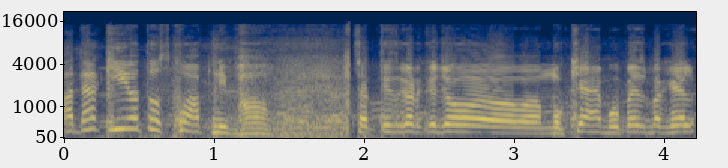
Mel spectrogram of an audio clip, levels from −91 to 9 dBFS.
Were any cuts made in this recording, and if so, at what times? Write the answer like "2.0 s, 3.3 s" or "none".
1.9 s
